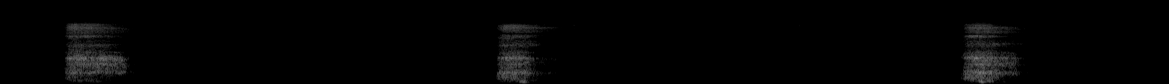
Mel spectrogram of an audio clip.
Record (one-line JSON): {"exhalation_length": "11.7 s", "exhalation_amplitude": 1517, "exhalation_signal_mean_std_ratio": 0.29, "survey_phase": "beta (2021-08-13 to 2022-03-07)", "age": "18-44", "gender": "Male", "wearing_mask": "No", "symptom_none": true, "smoker_status": "Never smoked", "respiratory_condition_asthma": false, "respiratory_condition_other": false, "recruitment_source": "REACT", "submission_delay": "2 days", "covid_test_result": "Negative", "covid_test_method": "RT-qPCR", "influenza_a_test_result": "Negative", "influenza_b_test_result": "Negative"}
